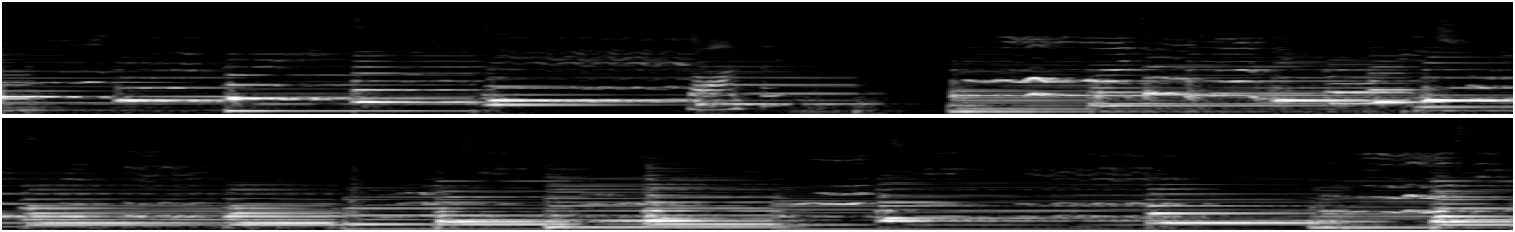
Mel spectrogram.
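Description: Classical female voice singing a phrase over grand piano accompaniment. Both stop briefly about four and a half seconds in, then start the passage again.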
